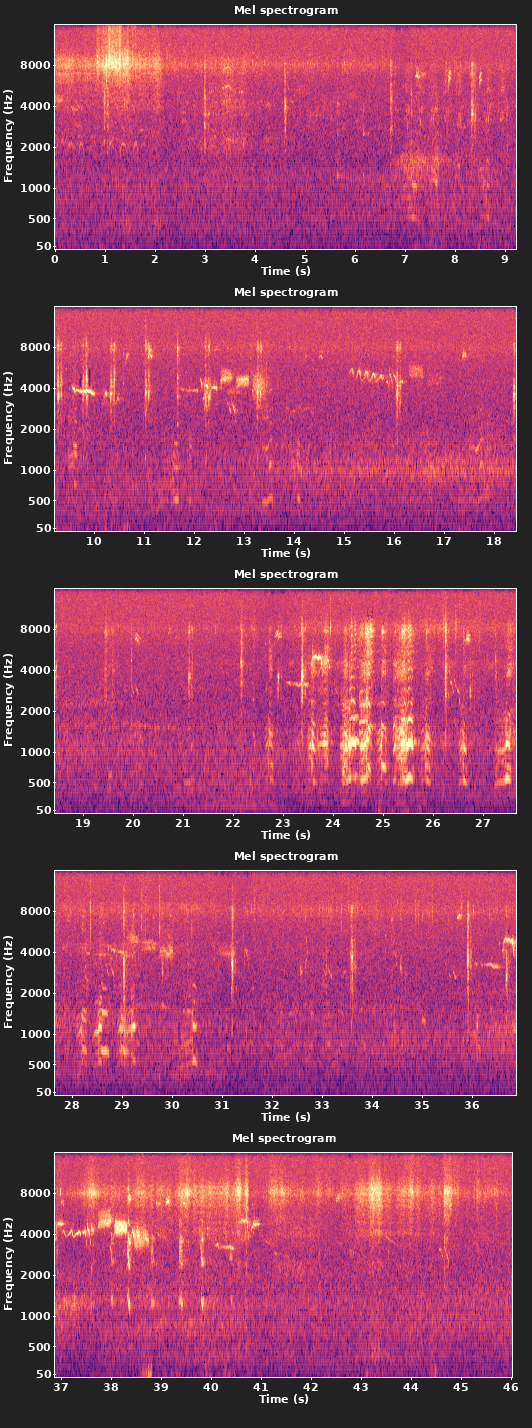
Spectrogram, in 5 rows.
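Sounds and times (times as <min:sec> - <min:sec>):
geese honking: 0:23.5 - 0:29.3
high thin bird calls: 0:37.6 - 0:41.8.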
